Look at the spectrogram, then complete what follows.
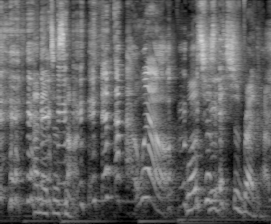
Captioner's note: giggling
